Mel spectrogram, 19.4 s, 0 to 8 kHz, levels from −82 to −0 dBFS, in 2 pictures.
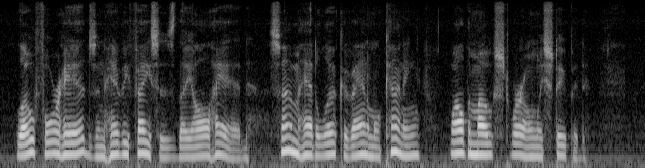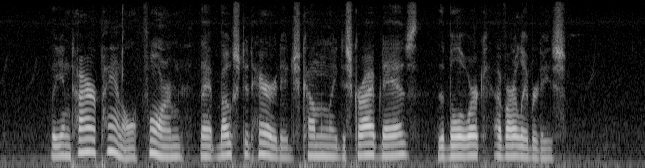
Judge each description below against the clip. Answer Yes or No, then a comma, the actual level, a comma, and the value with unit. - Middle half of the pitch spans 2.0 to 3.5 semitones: Yes, average, 2.8 semitones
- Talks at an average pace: No, slow, 110 wpm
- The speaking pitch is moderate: Yes, medium, 145 Hz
